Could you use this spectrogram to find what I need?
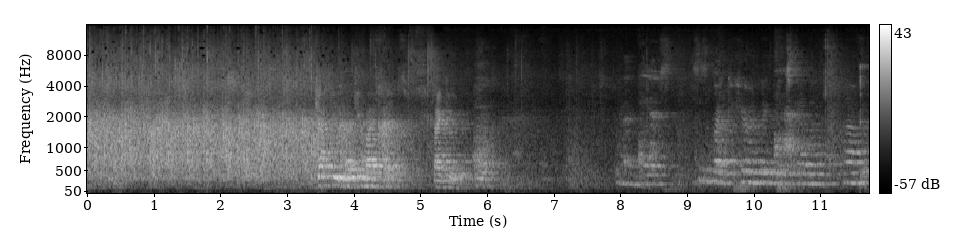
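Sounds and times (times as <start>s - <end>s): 
audience applause: 0.0s - 5.4s
speech: 3.5s - 6.1s, 9.4s - 11.7s.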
